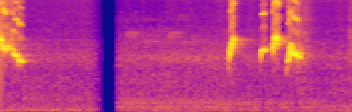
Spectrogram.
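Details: Caged red-whiskered bulbul showing off its song phrasing: a short sliding whistle, then after a pause three quick clear whistled notes dropping in pitch, over steady background hiss.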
